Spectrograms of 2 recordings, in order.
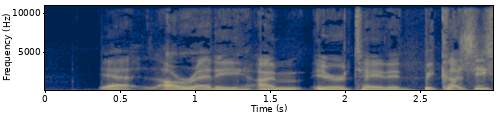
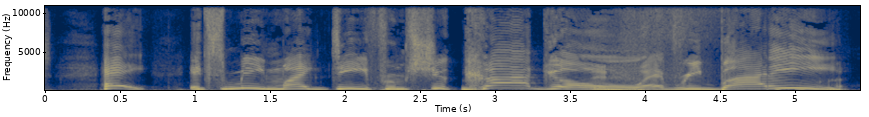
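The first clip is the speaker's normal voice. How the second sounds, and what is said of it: Imitates radio host's affected inflection. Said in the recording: “he's got like this radio affectation, this inflection in his voice ... He's doing his man cow impression.”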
